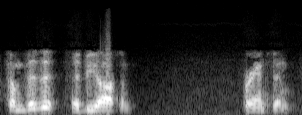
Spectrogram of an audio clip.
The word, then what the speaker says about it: Branson: And we mentioned when we were talking about we should do the next bypass in Branson, Missouri, and this is what he had to say about that. – Also, it's Branson, Missouri, not Bronson. Don't pronounce it like that, because that's weird. It's Branson, and yes, let's drive down there.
